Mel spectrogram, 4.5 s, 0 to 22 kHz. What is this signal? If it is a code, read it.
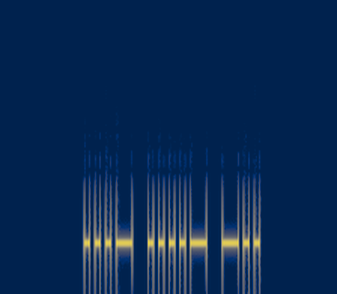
Morse code, heard as a keyed tone, about 17 wpm, 700 Hz. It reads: V4D
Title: All Cut Numbers - 3-Digit 17wpm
